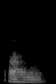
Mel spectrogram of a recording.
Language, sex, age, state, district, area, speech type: Kashmiri, male, 30-45, Jammu and Kashmir, Kupwara, rural, conversation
